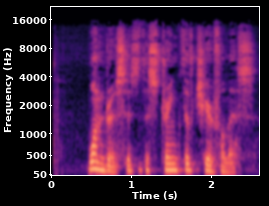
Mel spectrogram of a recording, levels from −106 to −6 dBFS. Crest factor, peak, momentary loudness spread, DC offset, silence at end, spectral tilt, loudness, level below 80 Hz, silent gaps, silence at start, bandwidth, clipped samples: 20 dB; -10 dBFS; 9 LU; under 0.1%; 0.1 s; -4.5 dB/octave; -29 LUFS; -62 dBFS; none; 0.45 s; 15.5 kHz; under 0.1%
